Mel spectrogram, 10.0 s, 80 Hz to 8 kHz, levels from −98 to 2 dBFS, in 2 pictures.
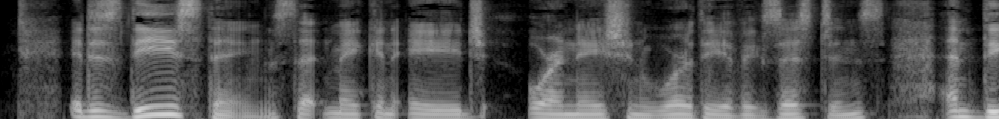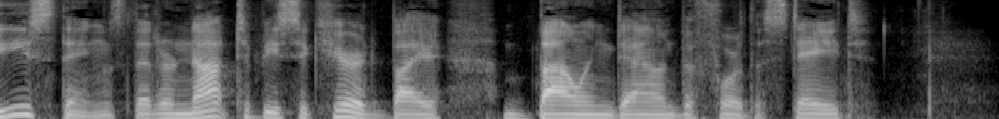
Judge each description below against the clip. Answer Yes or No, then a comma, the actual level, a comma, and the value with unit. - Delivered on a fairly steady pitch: No, average, 3.0 semitones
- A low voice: Yes, low, 110 Hz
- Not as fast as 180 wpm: Yes, average, 170 wpm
